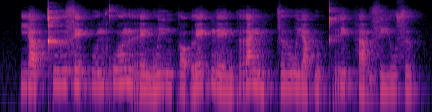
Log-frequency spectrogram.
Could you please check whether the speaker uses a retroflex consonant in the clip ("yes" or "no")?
no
